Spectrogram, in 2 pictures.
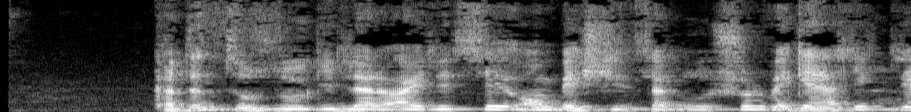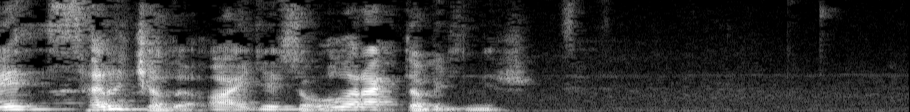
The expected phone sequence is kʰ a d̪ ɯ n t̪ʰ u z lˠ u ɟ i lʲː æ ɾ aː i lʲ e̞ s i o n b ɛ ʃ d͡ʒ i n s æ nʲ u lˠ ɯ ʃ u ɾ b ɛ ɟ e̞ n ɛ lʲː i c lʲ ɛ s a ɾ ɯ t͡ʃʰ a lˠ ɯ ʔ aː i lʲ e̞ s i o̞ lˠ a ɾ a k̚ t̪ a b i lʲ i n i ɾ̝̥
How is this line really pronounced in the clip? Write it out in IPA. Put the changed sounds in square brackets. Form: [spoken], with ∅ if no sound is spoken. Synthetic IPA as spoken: kʰ a d̪ ɯ n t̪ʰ u z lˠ [uː] ɟ i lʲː æ ɾ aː i lʲ e̞ s i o n b ɛ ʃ d͡ʒ i n s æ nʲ u lˠ [u] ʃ u ɾ [v] ɛ ɟ e̞ n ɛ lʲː i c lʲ ɛ s a ɾ ɯ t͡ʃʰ a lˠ ɯ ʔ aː i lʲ e̞ s i o̞ lˠ a ɾ a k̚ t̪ a b i lʲ i n i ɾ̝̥

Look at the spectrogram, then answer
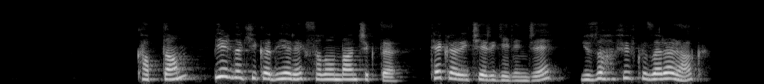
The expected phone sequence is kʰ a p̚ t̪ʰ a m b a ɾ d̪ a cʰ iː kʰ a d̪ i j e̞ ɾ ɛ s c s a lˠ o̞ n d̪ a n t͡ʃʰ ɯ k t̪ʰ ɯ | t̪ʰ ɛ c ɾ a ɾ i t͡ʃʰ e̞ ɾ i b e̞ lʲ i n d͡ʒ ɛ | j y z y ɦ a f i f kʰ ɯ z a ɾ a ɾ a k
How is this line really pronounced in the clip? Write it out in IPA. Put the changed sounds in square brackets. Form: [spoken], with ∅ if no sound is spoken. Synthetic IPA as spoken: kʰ a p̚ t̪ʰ a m b [i] ɾ d̪ a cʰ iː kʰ a d̪ i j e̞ ɾ ɛ [∅] c s a lˠ o̞ n d̪ a n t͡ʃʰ ɯ k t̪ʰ ɯ | t̪ʰ ɛ c ɾ a ɾ i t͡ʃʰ e̞ ɾ i [ɟ] e̞ lʲ i n d͡ʒ ɛ | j y z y ɦ a f i f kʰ ɯ z a ɾ a ɾ a k

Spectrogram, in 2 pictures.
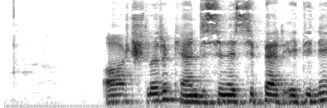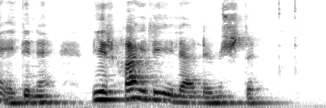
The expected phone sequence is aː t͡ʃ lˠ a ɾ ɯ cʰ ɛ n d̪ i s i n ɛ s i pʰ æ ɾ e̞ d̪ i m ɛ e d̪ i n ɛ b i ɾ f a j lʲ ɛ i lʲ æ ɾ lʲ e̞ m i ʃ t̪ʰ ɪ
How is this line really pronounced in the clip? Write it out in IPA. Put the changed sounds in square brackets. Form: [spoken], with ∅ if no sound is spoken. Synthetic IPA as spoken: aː t͡ʃ lˠ a ɾ ɯ cʰ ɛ n d̪ i s i n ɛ s i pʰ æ ɾ e̞ d̪ i [n] ɛ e d̪ i n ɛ b i ɾ [h] a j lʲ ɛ i lʲ æ ɾ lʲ e̞ m i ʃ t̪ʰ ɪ

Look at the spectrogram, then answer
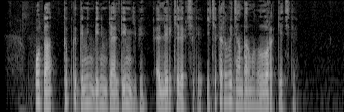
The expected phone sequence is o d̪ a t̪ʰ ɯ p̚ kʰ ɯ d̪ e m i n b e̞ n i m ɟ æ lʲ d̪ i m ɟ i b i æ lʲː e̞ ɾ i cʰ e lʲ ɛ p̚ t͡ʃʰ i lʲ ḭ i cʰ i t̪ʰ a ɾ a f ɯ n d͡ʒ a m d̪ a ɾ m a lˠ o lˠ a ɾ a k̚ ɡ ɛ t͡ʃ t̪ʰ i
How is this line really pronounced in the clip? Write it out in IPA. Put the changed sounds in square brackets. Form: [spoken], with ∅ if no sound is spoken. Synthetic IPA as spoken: o d̪ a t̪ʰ ɯ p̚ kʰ ɯ d̪ e m i n b e̞ n i m ɟ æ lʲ d̪ [iː] m ɟ i b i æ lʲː e̞ ɾ i cʰ e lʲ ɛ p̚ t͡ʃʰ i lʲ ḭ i cʰ i t̪ʰ a ɾ a f ɯ [∅] d͡ʒ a [n] d̪ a ɾ m a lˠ o lˠ a ɾ a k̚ [ɟ] ɛ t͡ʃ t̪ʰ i

